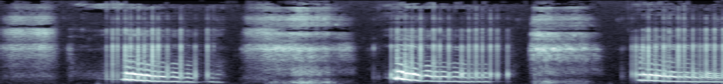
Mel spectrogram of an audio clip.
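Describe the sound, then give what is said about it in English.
A person imitates the gentle snoring of someone sleeping in a sling, three slow cycles of a breathy, rasping inhale followed by a low, voiced, droning exhale that sags in pitch, steady and rhythmic with no other talk. “Bunny was gently snoring in his sling proximitous to mine, somewhat thusly.”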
